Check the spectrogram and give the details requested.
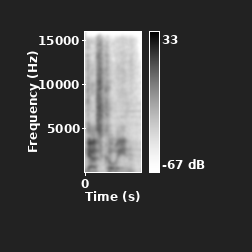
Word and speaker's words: Gascoigne: I always said Gascoigne. Okay, so like pronouncing all the different syllables in it. That's valid.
